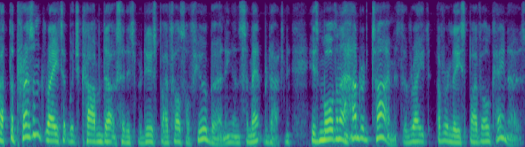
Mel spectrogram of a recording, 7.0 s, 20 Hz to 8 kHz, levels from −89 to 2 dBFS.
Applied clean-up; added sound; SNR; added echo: none; none; none; none.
